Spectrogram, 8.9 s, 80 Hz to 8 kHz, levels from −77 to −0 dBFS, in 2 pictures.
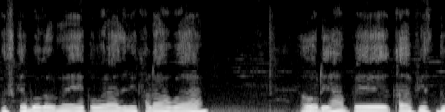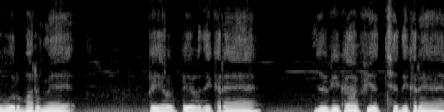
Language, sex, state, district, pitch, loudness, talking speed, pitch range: Hindi, male, Uttar Pradesh, Lalitpur, 155 Hz, -14 LUFS, 190 wpm, 150-160 Hz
